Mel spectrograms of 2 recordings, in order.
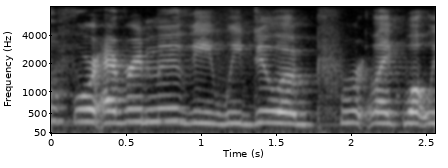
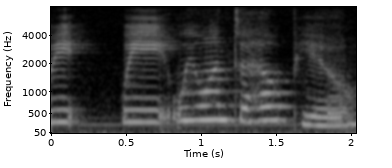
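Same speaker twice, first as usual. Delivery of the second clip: stoic, creepy delivery; 9 dB quieter than usual. Imitating a creepy movie character's line: monotone Jessica Chastain imitation. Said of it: "monotoned, no facial expressions whatsoever".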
